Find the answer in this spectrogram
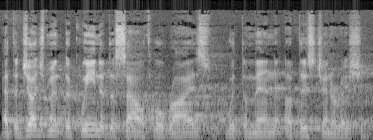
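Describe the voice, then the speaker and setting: A man serving as priest, giving a gospel reading and homily in a measured, deliberate way with dry humor, in a large church. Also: medium pitch, fairly even intonation, a little mellow. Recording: long cathedral-like hall echo.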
